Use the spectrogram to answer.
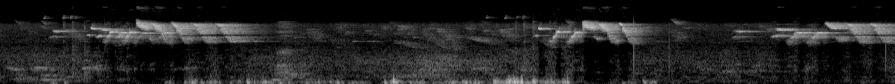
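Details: Brown-plumaged blue-black grassquit giving repeated high, buzzy, sputtering song bursts of about a second, three in nine seconds, with low thumping knocks in the background between phrases.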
